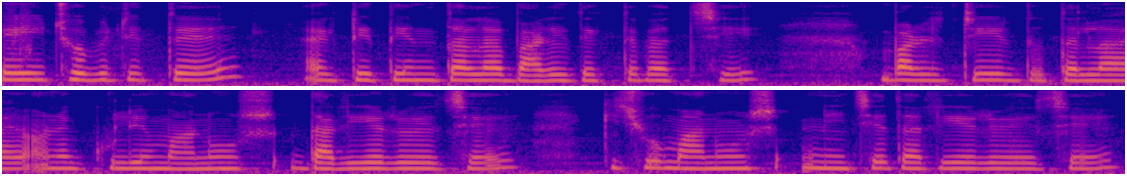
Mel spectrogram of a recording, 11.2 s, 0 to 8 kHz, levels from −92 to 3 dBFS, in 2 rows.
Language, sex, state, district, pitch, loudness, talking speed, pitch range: Bengali, female, West Bengal, Malda, 215 Hz, -38 LUFS, 95 wpm, 210-230 Hz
